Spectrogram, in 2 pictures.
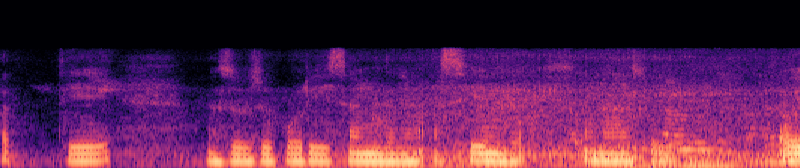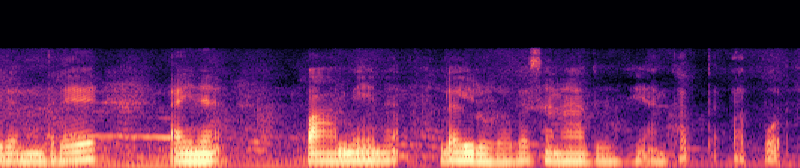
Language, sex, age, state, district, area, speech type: Manipuri, female, 60+, Manipur, Imphal East, rural, spontaneous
